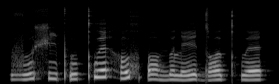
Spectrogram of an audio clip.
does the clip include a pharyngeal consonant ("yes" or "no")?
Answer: no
